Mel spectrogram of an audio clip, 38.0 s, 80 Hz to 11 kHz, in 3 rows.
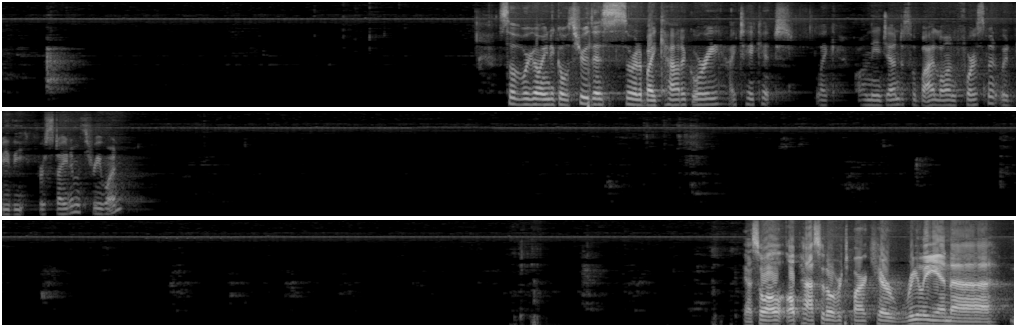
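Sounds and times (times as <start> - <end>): faint small sounds: 0.0 - 6.6, 14.1 - 34.7
faint steady hum: 0.0 - 38.0.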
